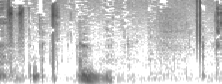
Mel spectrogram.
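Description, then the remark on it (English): Wet mouth sounds of someone eating pudding with a full mouth: a few smacks and clicks, then a brief muffled, garbled vocalization, then quiet. “You'll be given a forum to express your opinions however you like, as long as there's pudding in your mouth.”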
